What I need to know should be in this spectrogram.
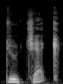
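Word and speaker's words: Dussek: Spore and another composer called DK or Duchek to pronounce his name properly um were befriended by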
